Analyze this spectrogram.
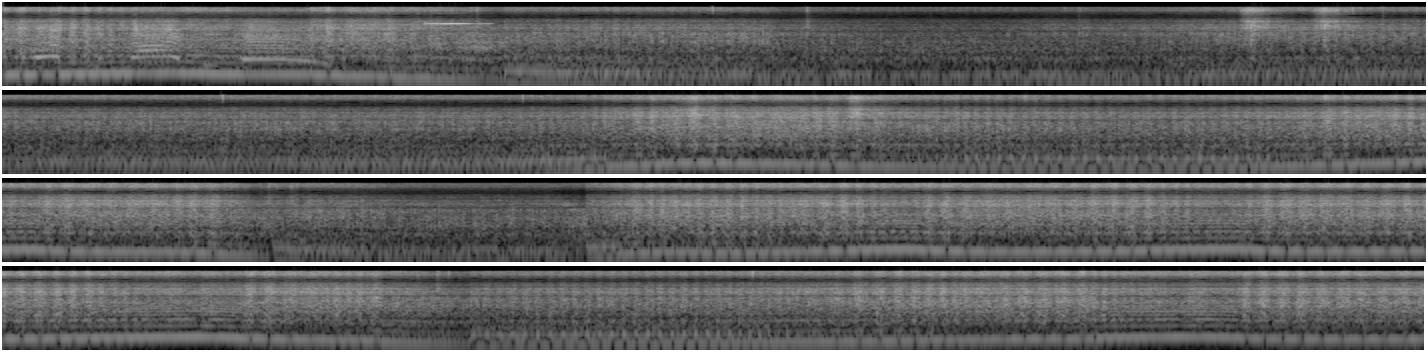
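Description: A car engine revs up and down as it shifts through gears.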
